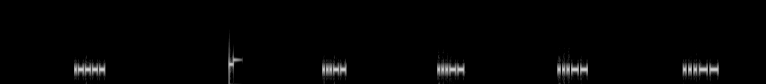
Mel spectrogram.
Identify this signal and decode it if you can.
Morse code, heard as a keyed tone, about 57 wpm, spaced as for 9 wpm, 700 Hz. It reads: 1 3333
